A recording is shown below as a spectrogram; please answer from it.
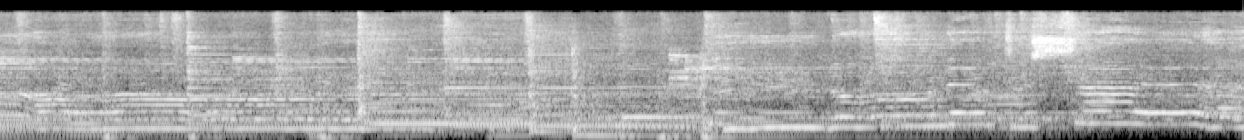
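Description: A woman singing long held notes into a handheld microphone, amplified, over instrumental accompaniment with a steady beat.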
